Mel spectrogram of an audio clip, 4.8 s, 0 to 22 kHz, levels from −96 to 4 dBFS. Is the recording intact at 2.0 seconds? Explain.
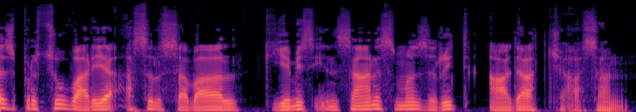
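Yes, the speech at 2.0 seconds plays through intact, with no dropout, glitch or other fault at that moment.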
